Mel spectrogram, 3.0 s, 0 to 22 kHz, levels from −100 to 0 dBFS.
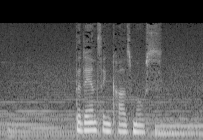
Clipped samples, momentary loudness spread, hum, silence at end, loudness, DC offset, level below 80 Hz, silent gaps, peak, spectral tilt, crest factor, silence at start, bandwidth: under 0.1%; 15 LU; none; 0 s; -21 LUFS; 0.4%; -46 dBFS; none; -4 dBFS; -6.5 dB/octave; 18 dB; 0 s; 12.5 kHz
